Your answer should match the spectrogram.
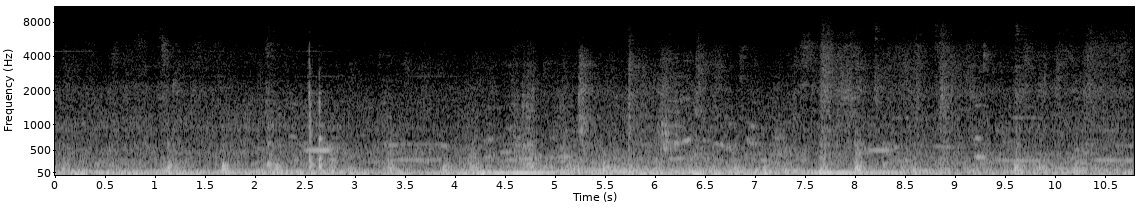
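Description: Interior of a double-decker bus standing at a stop: a steady low engine rumble that swells a little in the middle and again near the end, with scattered rattles and knocks from the bodywork.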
